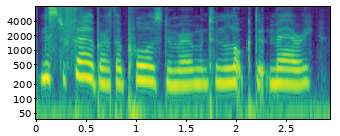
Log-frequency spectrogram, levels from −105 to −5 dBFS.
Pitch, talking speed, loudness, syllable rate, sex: 220 Hz, 185 wpm, -16 LUFS, 5.8 syllables/s, female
